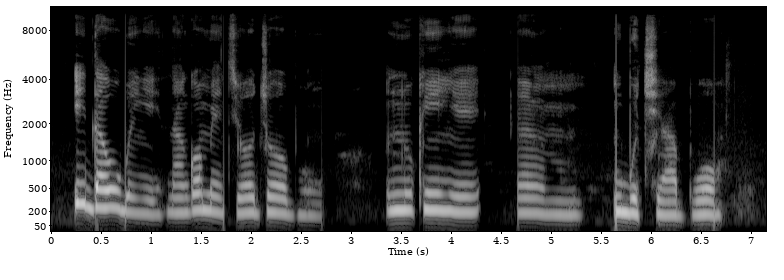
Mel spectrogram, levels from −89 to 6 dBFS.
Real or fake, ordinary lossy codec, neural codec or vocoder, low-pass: real; MP3, 96 kbps; none; 9.9 kHz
